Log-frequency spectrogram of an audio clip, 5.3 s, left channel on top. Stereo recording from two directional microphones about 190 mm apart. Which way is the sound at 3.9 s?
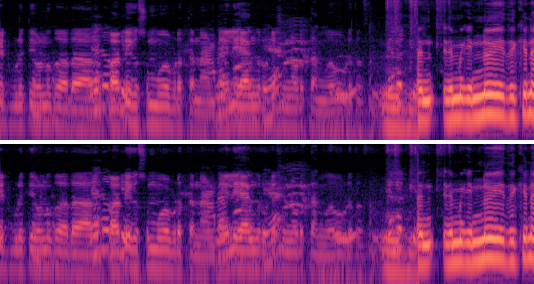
Centre (ahead or behind).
